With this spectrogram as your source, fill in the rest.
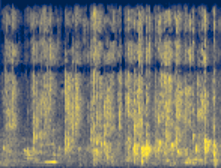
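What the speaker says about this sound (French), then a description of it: "On applaudit très très fort" An outdoor audience claps for a cyclist at a bike race in Malestroit, a scattered burst of applause running under a voice speaking over it.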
